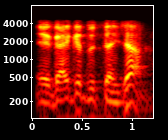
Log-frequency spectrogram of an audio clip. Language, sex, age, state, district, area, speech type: Nepali, male, 60+, West Bengal, Jalpaiguri, rural, conversation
